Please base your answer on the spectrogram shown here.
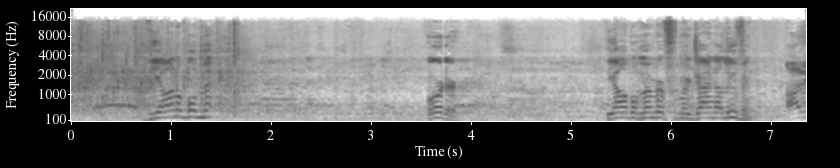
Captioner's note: some Applause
